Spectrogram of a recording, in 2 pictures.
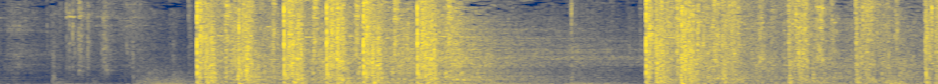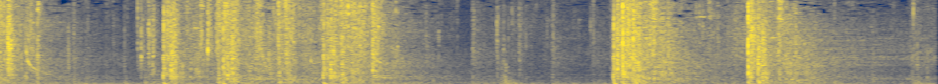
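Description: Pistol shots crack one after another, echoing loudly.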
